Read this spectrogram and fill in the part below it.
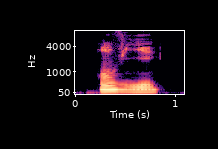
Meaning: to envy
- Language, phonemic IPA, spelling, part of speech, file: French, /ɑ̃.vje/, envier, verb, Fr-envier.ogg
